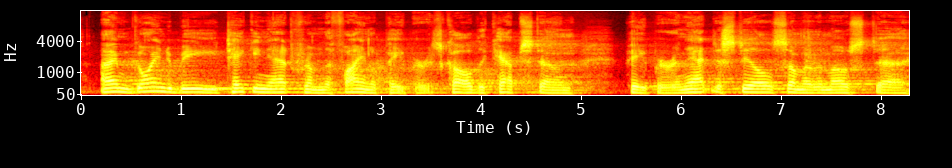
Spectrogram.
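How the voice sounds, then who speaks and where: Amid noticeable background noise and audible room echo, a man talks at a medium pitch with fairly even intonation. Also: fairly slow pace. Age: 70s. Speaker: animal nutrition scientist. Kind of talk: conference presentation. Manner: hesitant, many fillers.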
